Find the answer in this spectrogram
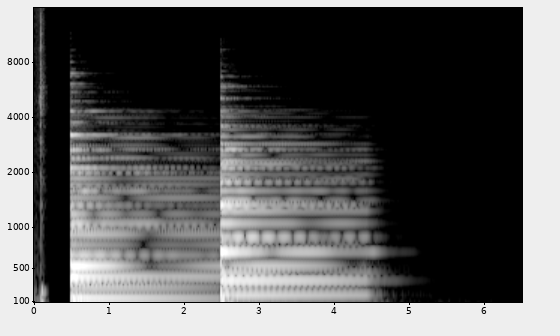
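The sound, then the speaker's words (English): Two struck chords in a four-voice progression with a direct parallel octave in the outer voices. Each chord has a sharp attack, then rings out and slowly fades; the second follows the first about two seconds later. “In this particular example, what's happening is that there is a direct parallel octave in the outer voices from the first to”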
